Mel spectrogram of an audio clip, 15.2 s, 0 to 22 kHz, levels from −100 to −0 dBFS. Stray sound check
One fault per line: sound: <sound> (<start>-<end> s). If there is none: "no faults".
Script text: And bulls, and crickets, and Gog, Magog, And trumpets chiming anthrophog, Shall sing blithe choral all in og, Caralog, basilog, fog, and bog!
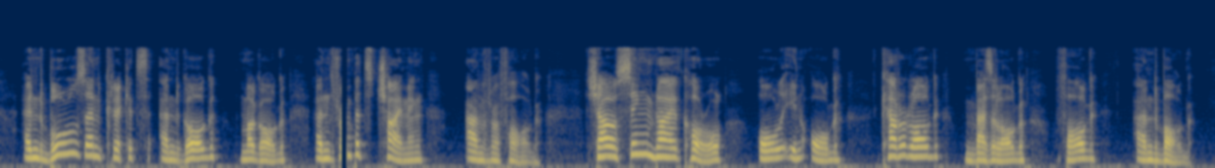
sound: dropout (4.3-4.3 s)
